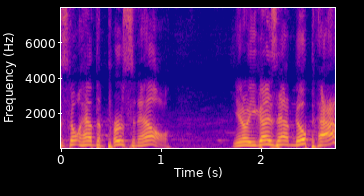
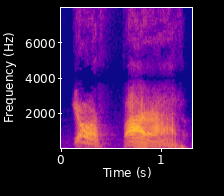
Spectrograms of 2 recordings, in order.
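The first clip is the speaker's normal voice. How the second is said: put-on rough, creaky, rasping voice; 3 semitones lower than usual. Repeating the catchphrase for the fans after naming the impression, Vince McMahon impression. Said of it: "That's my Vince McMahon impression there".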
